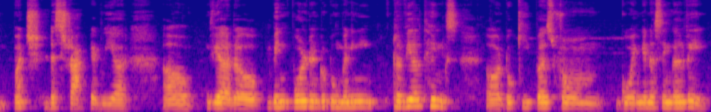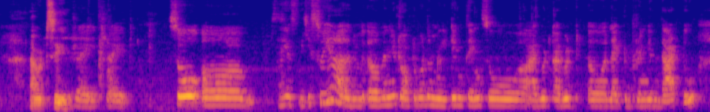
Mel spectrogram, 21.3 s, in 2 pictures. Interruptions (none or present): none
